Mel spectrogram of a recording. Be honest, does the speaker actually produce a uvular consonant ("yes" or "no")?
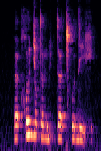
yes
